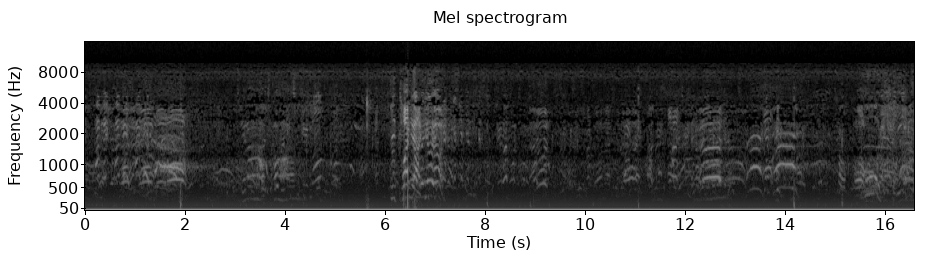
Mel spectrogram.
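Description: Footballers shouting and calling to each other across the pitch, with a louder shout of "yeah" about six and a half seconds in. A few short thumps sound, one of them right before that shout.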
